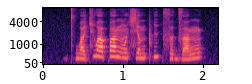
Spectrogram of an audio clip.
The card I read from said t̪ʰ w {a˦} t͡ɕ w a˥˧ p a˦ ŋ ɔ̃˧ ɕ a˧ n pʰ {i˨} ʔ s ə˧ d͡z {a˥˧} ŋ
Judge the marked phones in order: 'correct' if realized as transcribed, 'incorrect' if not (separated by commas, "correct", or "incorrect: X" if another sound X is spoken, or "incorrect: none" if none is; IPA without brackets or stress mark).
incorrect: a˨˩, incorrect: i˦, incorrect: a˨˦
